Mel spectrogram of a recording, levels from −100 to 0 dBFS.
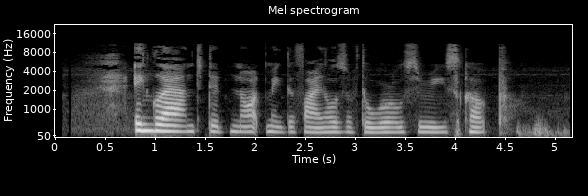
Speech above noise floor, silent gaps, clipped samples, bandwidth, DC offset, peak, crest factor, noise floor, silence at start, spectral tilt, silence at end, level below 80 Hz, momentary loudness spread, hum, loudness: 20 dB; none; under 0.1%; 11 kHz; under 0.1%; -2 dBFS; 22 dB; -45 dBFS; 0.5 s; -6 dB/octave; 0.25 s; -66 dBFS; 24 LU; none; -24 LUFS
